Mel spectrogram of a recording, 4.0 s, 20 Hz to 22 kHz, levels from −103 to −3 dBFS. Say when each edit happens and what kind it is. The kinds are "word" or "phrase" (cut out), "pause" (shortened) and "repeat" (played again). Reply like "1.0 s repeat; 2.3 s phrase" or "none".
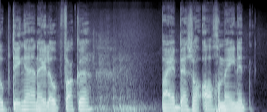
none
